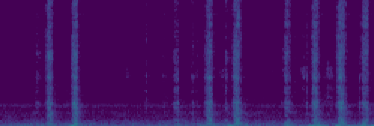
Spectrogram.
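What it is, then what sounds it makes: Pencil strokes on paper. A graphite pencil tip draws strokes across a flat white paper sheet, making soft scratching and rubbing sounds. About nine brief, bright strokes come at an uneven pace over a quiet low hum.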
